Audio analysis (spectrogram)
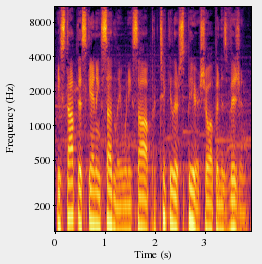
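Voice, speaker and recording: A man's voice: on the low side, animated, fast, soft background music. A man reading scripted narration for a fantasy audio drama.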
